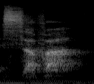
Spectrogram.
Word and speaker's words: ça va: Y se dice ça va. Ça va. Y se escribe así. Ça va. Sí, esta C es una C especial que se pronuncia como S.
